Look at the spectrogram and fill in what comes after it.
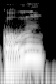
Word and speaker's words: GOUNN: これね、 G-O-U-N-N、大文字で G-O-U-N-N と書いて、ゴウンと読みますね。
